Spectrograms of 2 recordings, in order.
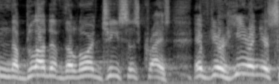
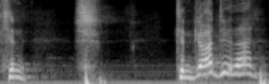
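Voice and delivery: dry, disbelieving, mocking sarcasm, acted out; 3 semitones higher, 5 dB quieter than usual. Speaker quoting people asking whether God can do it: imitating a sarcastic question. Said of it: "I really think they said it in a sarcastic way".

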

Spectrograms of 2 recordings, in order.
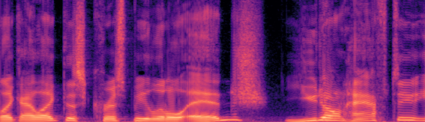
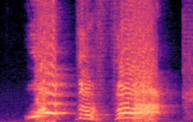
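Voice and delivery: full-on shrill yell, pitched very high; 14 semitones higher, 6 dB louder than usual. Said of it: "Now I'm yelling!".

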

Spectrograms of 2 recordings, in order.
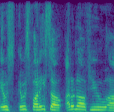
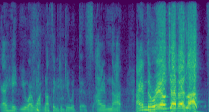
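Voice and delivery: mock-angry outburst, much lower and slower; 6 semitones lower, 4 dB louder than usual. Retelling how a man reacted when introduced, mock-angry outburst. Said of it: "He's like".

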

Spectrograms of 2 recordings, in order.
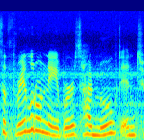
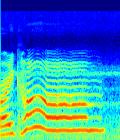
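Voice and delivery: ordinary delivery, nothing marked

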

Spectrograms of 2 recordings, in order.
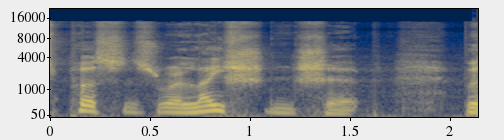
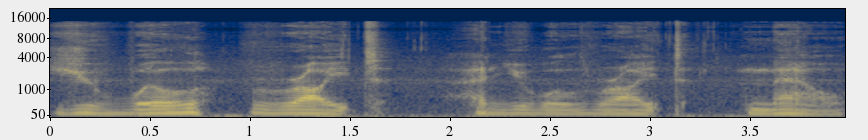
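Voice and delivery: low, slow, sinister, menacing, ominous voice; 5 semitones lower, 7 dB quieter than usual. Describing a writer who imagines a voice ordering him to write, deep sinister voice. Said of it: "this really deep, sinister voice".

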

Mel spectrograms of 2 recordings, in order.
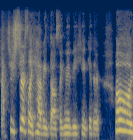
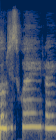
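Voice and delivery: falsely tired nurse voice, high and soft. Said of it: "the nurse is pretending to be tired".

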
